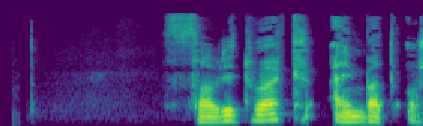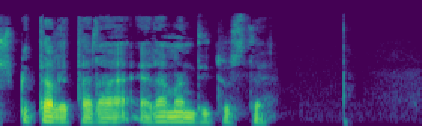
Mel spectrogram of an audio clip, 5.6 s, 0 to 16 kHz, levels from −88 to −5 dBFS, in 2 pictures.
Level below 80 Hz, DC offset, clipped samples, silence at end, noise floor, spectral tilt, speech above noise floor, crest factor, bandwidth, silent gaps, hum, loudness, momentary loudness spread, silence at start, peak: -50 dBFS; under 0.1%; under 0.1%; 1.05 s; -67 dBFS; -5.5 dB/octave; 46 dB; 22 dB; 11.5 kHz; none; none; -22 LUFS; 15 LU; 1.1 s; -2 dBFS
